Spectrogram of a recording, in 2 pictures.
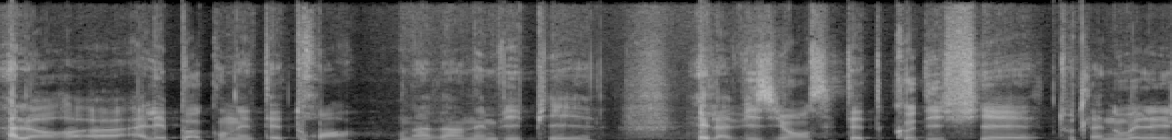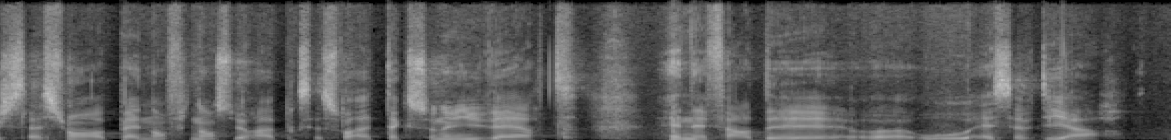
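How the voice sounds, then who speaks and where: With a Belgian accent, a man speaks at medium pitch and a moderate pace in monotone, flat intonation over noticeable background noise. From Belgium. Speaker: startup founder. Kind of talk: startup pitch.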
